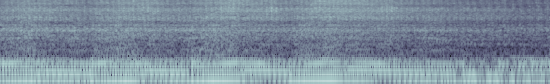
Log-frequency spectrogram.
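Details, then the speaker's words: Idle checked after fixes: slight idle fluctuation; revved, it falls back but hangs at a noticeably higher idle instead of normal speed; emissions system pipe found starting to crack. "and it's at risk of staying a bit higher see that is a bit higher now"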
